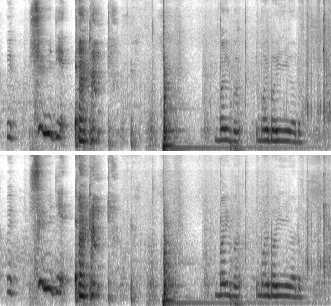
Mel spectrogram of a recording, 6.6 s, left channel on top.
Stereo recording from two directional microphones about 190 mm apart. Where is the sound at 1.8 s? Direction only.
20° right (ahead or behind).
